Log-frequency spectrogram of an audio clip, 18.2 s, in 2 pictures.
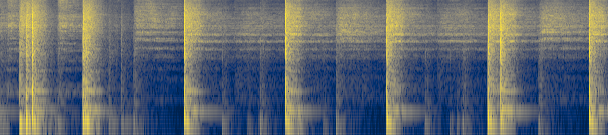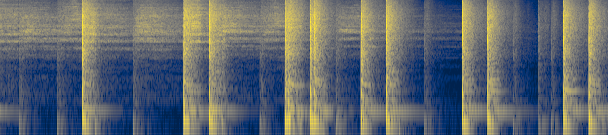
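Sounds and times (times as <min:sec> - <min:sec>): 
snare drum: 0:00.0 - 0:02.0, 0:07.3 - 0:07.9, 0:10.4 - 0:10.7, 0:11.9 - 0:12.6, 0:13.4 - 0:15.3, 0:16.1 - 0:18.2.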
